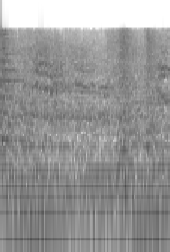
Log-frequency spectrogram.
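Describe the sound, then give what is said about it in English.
A small car races through rain-swept streets in a chase after a large, powerful SUV. Its engine and road noise form a steady, loud roar that holds without a break for the whole moment. “Dave goes after Ian's big, powerful vehicle in his nifty small one, like a mouse chasing a cat. Come on! Dave races along the rain-swept streets.”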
